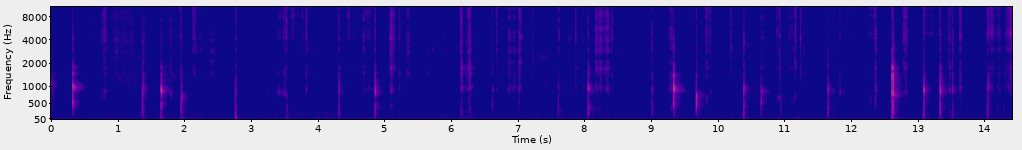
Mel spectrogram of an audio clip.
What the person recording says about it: 0:54 - Pine box (slow scratching, tapping, wood-on-wood lid sounds)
